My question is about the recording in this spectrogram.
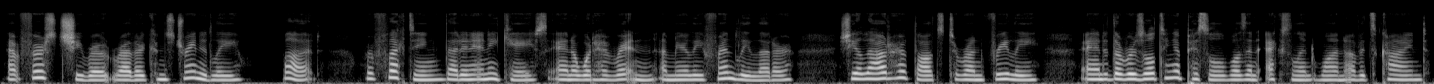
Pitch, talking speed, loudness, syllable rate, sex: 225 Hz, 160 wpm, -18 LUFS, 5.0 syllables/s, female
